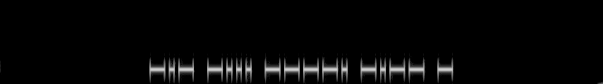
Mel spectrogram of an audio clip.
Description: Morse code, heard as a keyed tone, about 29 wpm, 700 Hz. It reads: KB9YT
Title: Speed Racing - USA 2x2 Call Signs 25wpm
